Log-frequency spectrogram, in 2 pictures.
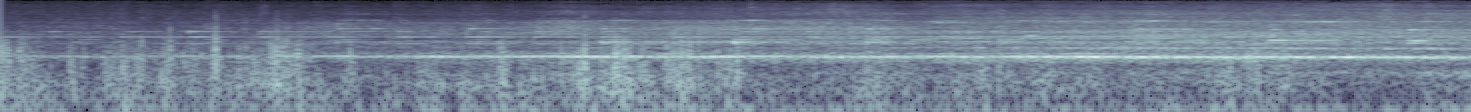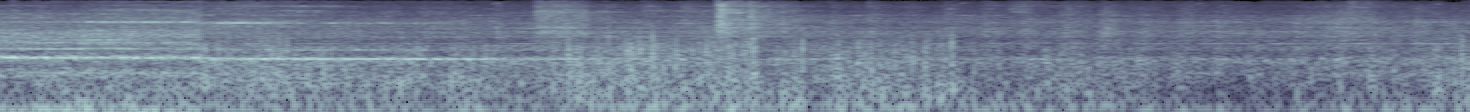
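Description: Freight train rolling past, with a long, high, steady tone that slowly sinks in pitch over about ten seconds and then fades.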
